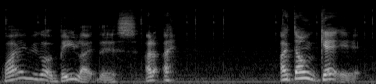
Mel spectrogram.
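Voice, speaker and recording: A young man reads reddit posts and reacts to them, swearing freely and drifting into rambling asides. His pitch swings widely, climbing and dropping as he goes. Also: huge pitch swings, moderate pace, breathy edge. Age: young adult. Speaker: YouTuber. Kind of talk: reading reddit posts with commentary. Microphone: voice-over over gameplay footage.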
